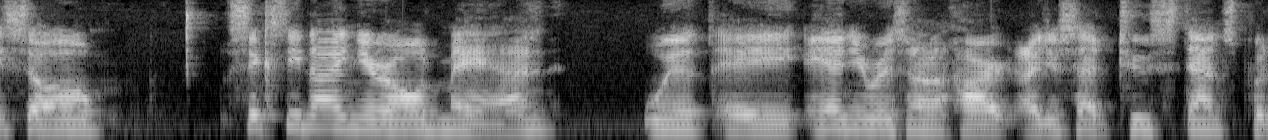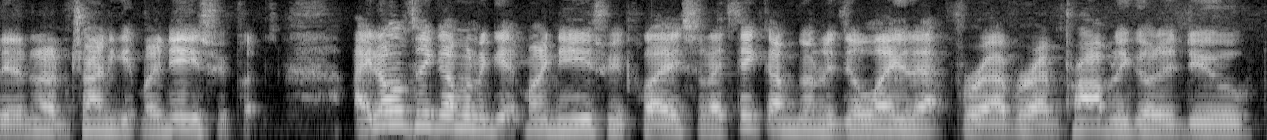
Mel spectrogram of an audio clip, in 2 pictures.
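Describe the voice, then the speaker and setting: Rambling man in his sixties. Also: on the high side. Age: 60s. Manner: rambling, restarts sentences, keeps asking "okay?". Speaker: video blogger. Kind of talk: rambling personal monologue.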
